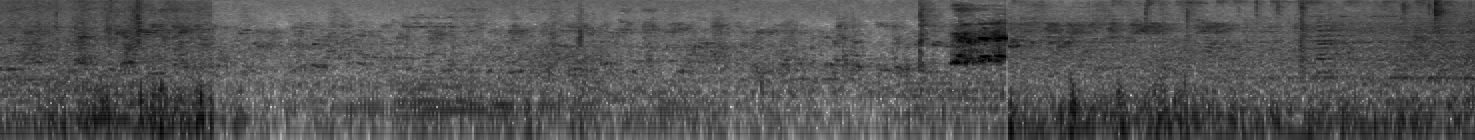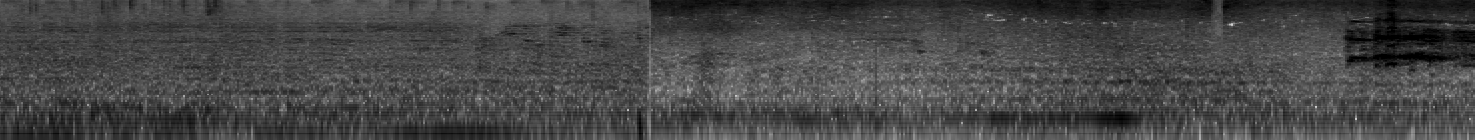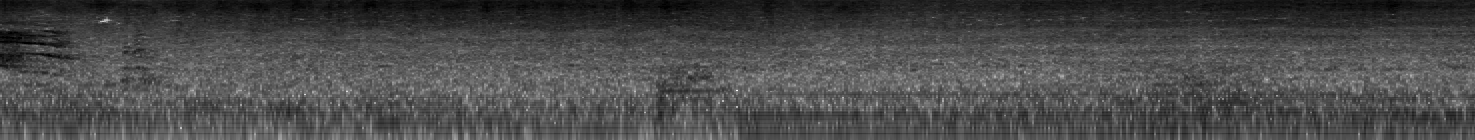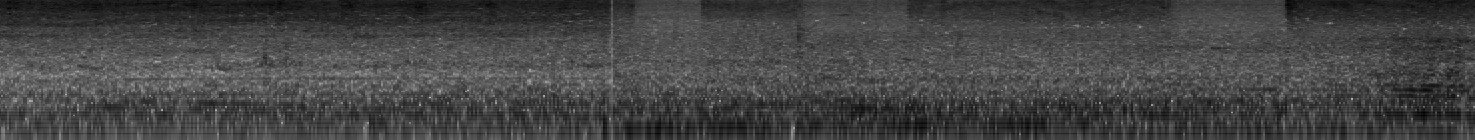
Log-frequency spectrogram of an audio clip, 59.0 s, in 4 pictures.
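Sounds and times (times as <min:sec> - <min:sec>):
rooster crowing: 0:09.5 - 0:10.2, 0:28.2 - 0:30.5
spray gun hissing: 0:21.2 - 0:50.6, 0:51.2 - 0:52.4, 0:53.3 - 0:56.0, 0:57.1 - 0:59.0.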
